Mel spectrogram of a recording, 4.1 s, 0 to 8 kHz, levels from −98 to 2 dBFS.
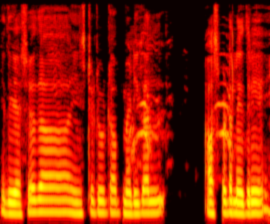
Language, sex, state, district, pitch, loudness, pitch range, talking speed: Kannada, male, Karnataka, Bijapur, 155 Hz, -26 LUFS, 150-165 Hz, 105 wpm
